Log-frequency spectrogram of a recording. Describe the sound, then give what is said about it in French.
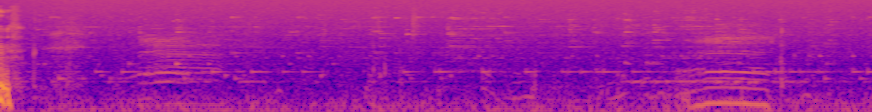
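Dairy ewes bleat a few times from a flock, with one louder, wavering bleat near the end, over a steady low outdoor rumble. “De toute façon, on aime les brebis, on aime les garder, on les soigne parce qu'on ne veut pas laisser une bête dans la souffrance.”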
